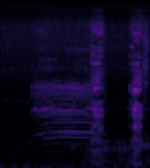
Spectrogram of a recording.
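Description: Livestock in a western video game set in a frontier farm town, a single drawn-out animal grunt or low moo followed by two short bursts of noise.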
